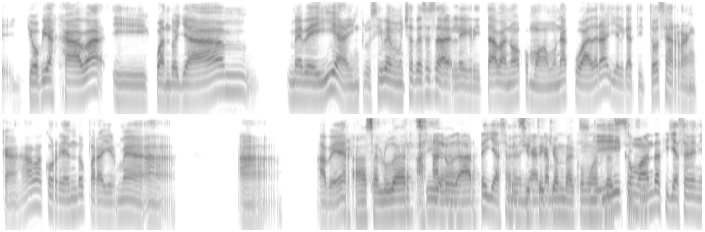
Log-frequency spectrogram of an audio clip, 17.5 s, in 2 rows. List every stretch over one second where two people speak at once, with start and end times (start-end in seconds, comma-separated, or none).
13.9-16.9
